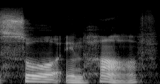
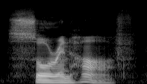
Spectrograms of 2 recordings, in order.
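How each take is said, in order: First: The words saw and in stay separate. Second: An R sound links saw and in.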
